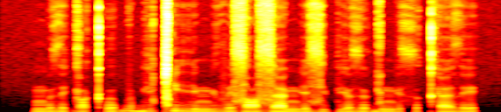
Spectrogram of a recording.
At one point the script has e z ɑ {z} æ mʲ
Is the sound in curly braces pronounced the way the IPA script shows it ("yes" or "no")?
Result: yes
